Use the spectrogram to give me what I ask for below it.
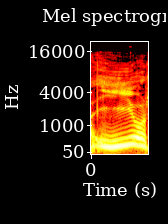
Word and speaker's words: Igor: Ior säger de i Ukraina.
